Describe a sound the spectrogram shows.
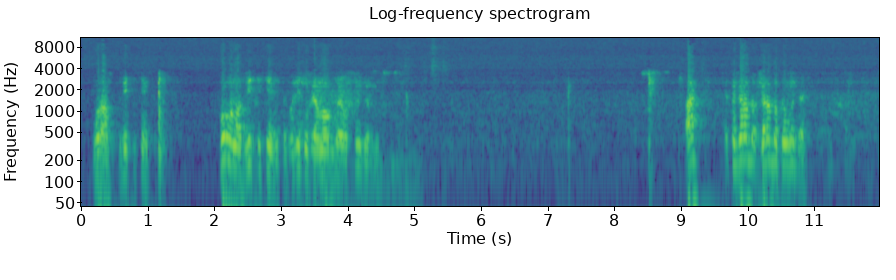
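A man talks into a phone close by.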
